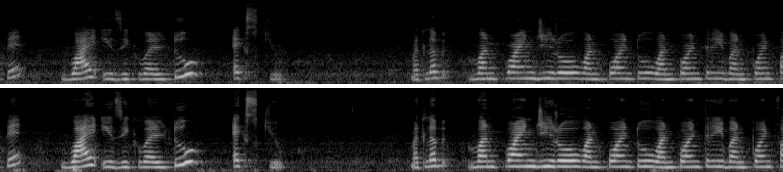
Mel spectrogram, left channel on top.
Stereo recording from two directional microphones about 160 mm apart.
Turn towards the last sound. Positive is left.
turn(degrees=-40)  # may be behind; listen again after turning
